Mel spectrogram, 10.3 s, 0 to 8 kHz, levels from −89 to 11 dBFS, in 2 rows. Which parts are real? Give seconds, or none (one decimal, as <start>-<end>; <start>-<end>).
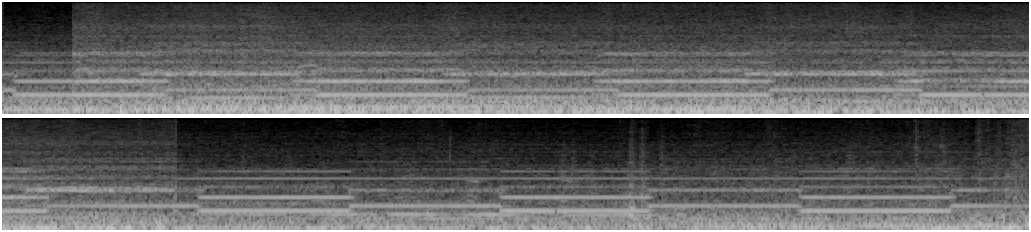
0.0-10.3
